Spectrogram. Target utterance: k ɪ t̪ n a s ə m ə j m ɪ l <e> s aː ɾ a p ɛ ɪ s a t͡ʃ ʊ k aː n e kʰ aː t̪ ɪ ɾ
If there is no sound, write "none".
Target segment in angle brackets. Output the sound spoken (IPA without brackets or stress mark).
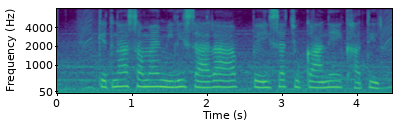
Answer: i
